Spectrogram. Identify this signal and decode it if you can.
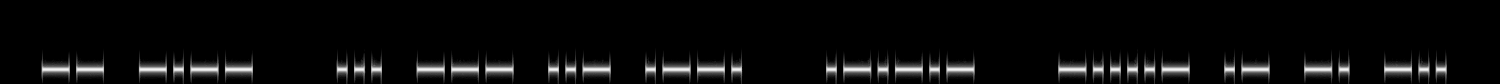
Morse code, heard as a keyed tone, about 14 wpm, spaced as for 11 wpm, 700 Hz. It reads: MY SOUP. - AND
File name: Morsekurs / Witze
